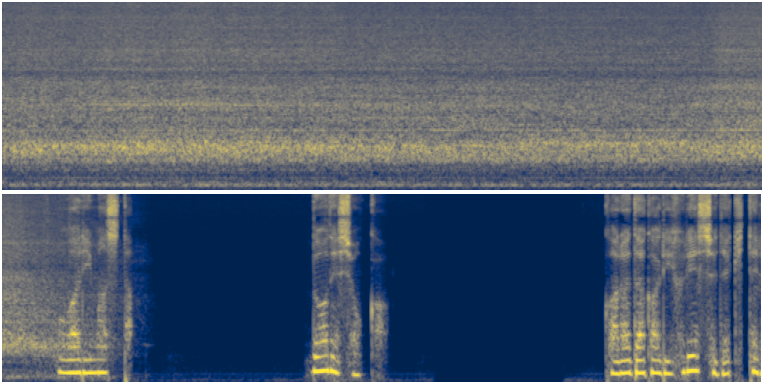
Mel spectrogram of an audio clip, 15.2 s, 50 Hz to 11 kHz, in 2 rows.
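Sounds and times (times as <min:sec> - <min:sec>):
hair dryer blowing on hair at the nape and hairline: 0:00.0 - 0:08.6
speech: 0:08.2 - 0:09.0, 0:10.9 - 0:11.5, 0:13.6 - 0:15.1.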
